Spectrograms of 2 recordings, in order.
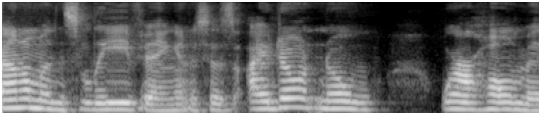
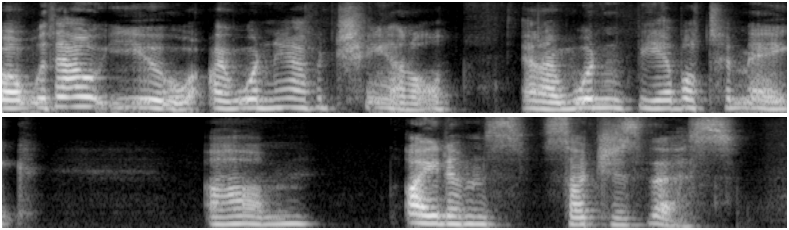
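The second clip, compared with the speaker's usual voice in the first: choked up, struggling to compose oneself; 3 semitones higher than usual. Thanking subscribers for supporting the channel, choked up. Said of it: "I'll pull myself together".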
